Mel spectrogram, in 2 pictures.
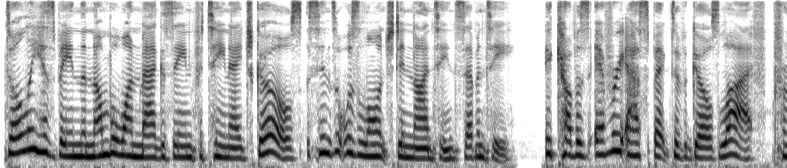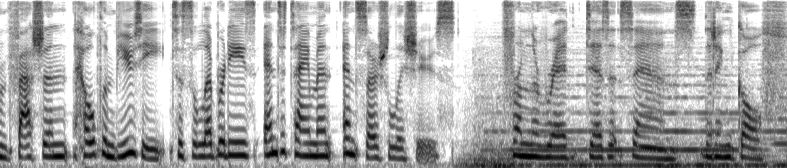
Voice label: Corporate

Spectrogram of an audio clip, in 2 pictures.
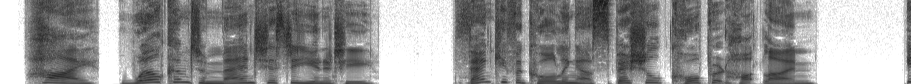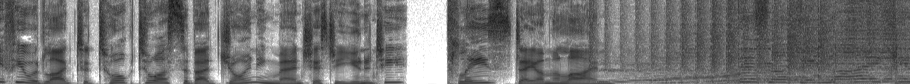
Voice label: Natural

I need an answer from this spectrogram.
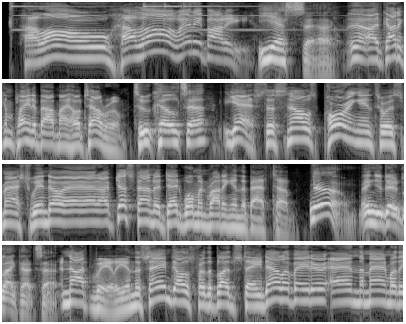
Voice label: Character Accents

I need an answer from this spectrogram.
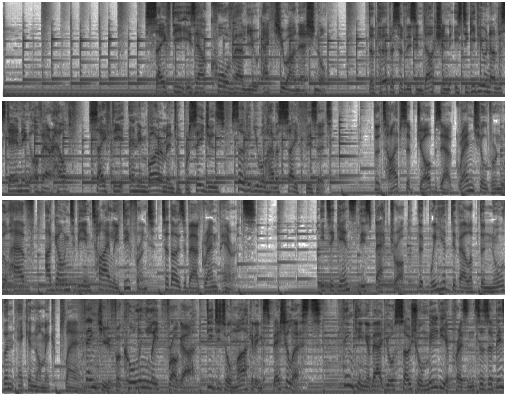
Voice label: CORPORATE

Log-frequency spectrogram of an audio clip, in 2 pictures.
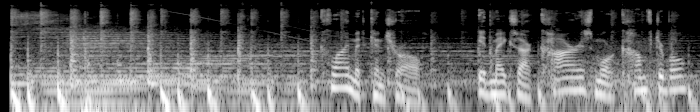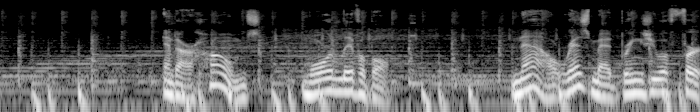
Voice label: corporate

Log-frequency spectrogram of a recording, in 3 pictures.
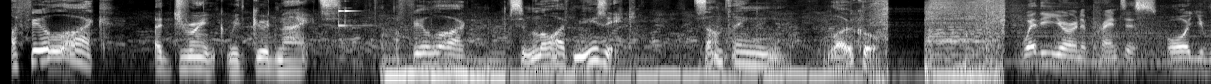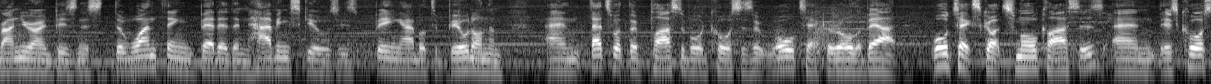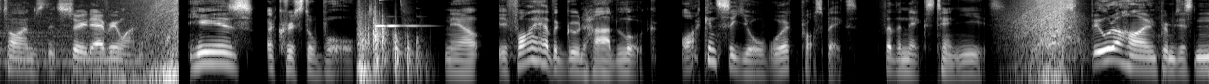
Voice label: natural

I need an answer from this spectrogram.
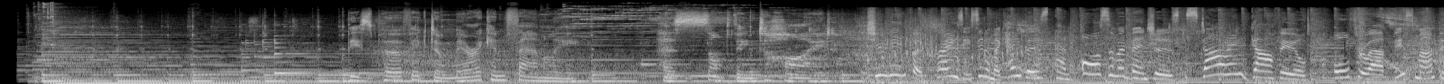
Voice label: PROMO

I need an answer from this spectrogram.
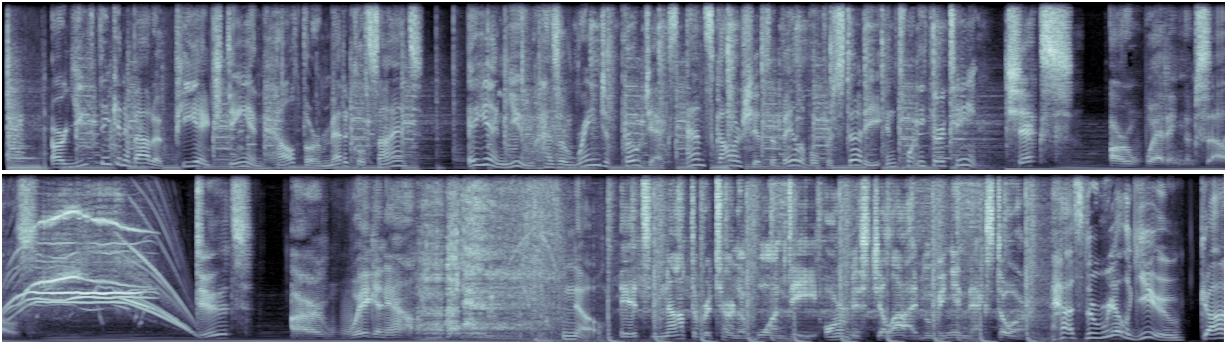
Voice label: american accent

